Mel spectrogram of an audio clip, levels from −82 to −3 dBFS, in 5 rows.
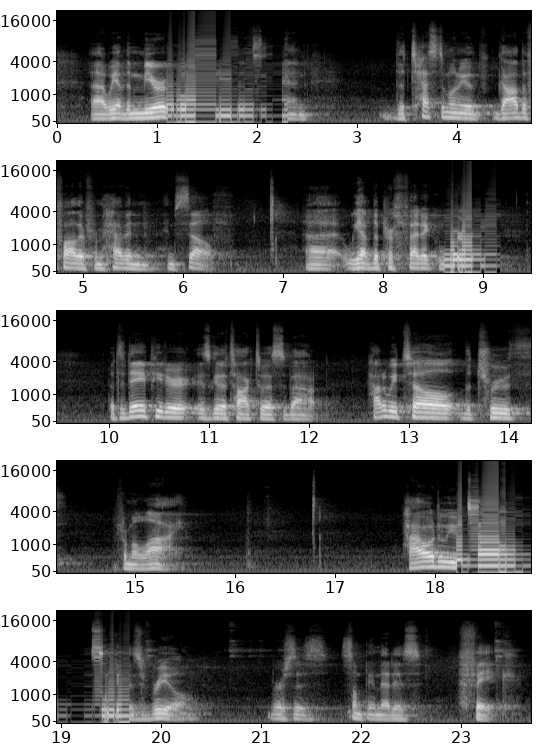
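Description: Robotic sound from repeated short buffers at 1.11 to 2.31 s, 8.62 to 9.18 s and 18.23 to 19.69 s: a rigid metallic buzz at 188 Hz, likely from a single 5.3 ms fragment looping in place of nearly all the incoming audio.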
